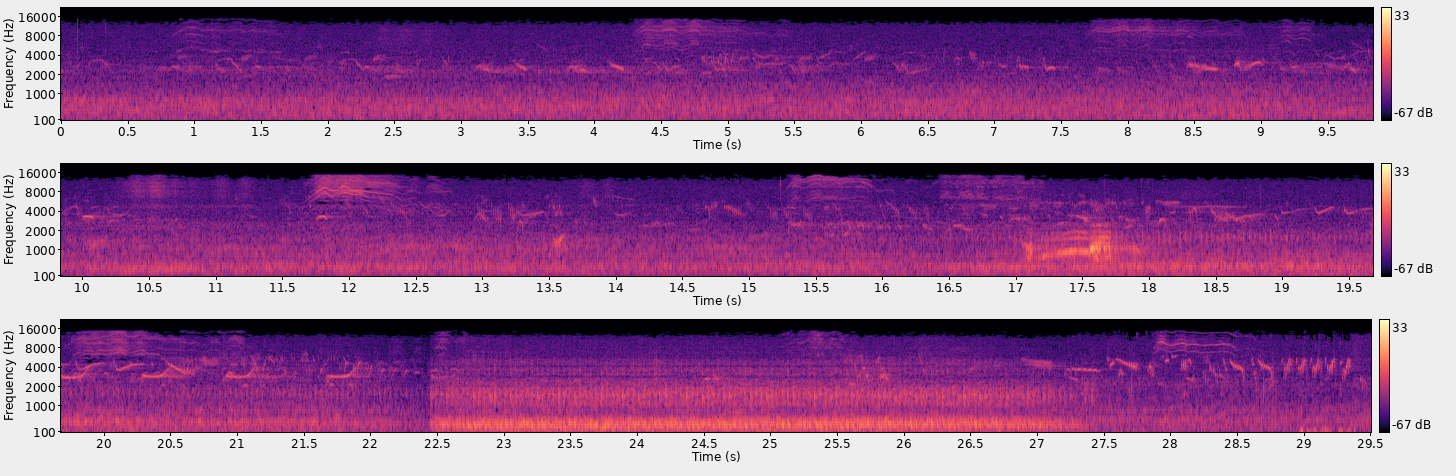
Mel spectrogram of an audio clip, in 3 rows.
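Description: Small birds chirping and singing over quiet outdoor background noise. A louder steady sound comes in suddenly about 22 seconds in and cuts off about five seconds later.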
